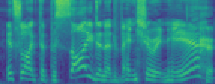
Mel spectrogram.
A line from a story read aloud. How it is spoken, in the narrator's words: Dad shouting to Mum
